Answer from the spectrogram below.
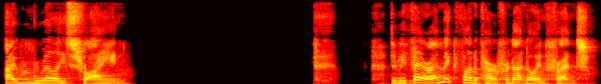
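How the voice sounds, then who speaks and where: A woman from northern Canada hosts a casual livestream, answering viewers in a thick accent that sounds put on, joking and laughing often. Her medium-pitched voice is sing-song and fairly bright, and she speaks a little slowly.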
